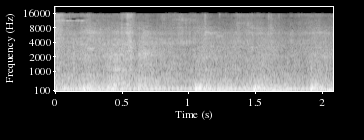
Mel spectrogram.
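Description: A steady low beat, about two strikes a second, over a low droning hum.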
